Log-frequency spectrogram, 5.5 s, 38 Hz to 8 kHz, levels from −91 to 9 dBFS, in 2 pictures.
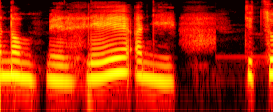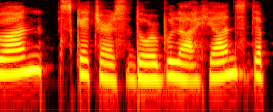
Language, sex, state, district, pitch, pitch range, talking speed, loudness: Mizo, female, Mizoram, Aizawl, 210 Hz, 185-230 Hz, 130 wpm, -18 LUFS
